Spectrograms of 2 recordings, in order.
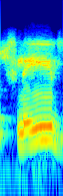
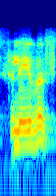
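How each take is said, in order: First: The word ends in a single syllable with 'vz'. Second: The word ends with an extra 'us' syllable. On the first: The speaker calls it right. "Plural जो होता है तो स्लेव्स होता है" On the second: The speaker calls it wrong. "स्लेवस नहीं होता"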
